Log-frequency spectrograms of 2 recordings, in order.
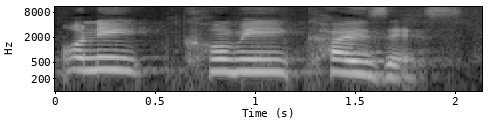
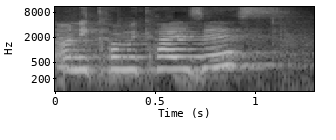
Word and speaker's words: onychomycosis: Have you found it, onychomycosis? Yeah. OK, so I want you to try and say that out loud now by following the instruction, the pronunciation. So, onychomycosis.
